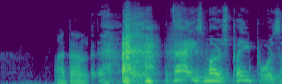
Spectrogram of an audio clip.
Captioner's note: laughs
